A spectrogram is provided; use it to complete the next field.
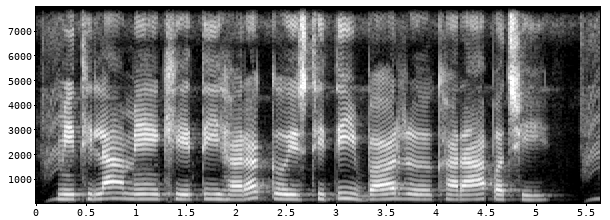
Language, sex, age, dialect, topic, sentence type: Maithili, female, 18-24, Southern/Standard, agriculture, statement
